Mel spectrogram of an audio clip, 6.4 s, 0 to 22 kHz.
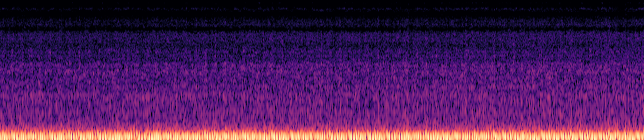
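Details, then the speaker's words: Harley V-Rod, first start in at least 4 years with fresh 91 octane fuel and new battery, warming up: deep steady loping idle, no knocks, smoking; owner suspects penetrating oil squirted in cylinders wetting the plugs. "I squirted, like a month or so ago when she was selling it, I squirted oil in those cylinders a little bit. I went kind of heavy with it, with a penetrating lubricant, so I'm sure those plugs are wet."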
